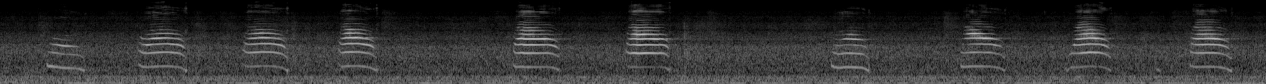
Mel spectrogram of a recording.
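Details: White kitten meowing loudly to demand affection; eleven harmonic meows, each sliding downward, about one per second, with steady low background hum.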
